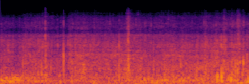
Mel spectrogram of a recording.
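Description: Wind rushing over the microphone as an e-mountain bike rolls across a forest floor of dry leaves, with tyre rustle and several short knocks and rattles from the bike over the bumps.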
